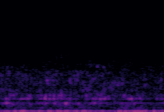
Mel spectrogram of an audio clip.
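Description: Quiet room tone with a faint steady low hum; no distinct sound.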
